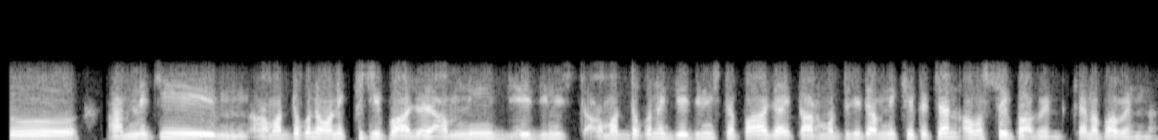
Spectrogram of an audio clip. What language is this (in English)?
Bangla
